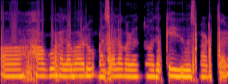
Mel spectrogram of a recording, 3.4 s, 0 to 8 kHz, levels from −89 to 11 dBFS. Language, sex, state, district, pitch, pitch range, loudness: Kannada, female, Karnataka, Shimoga, 195 Hz, 190-200 Hz, -12 LUFS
